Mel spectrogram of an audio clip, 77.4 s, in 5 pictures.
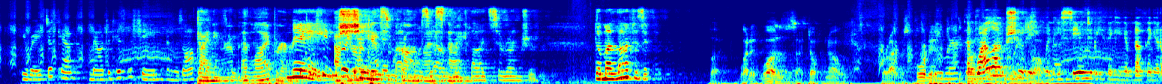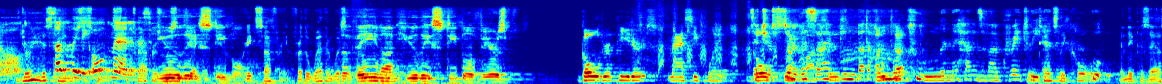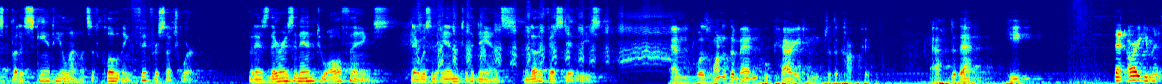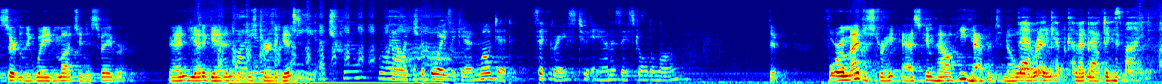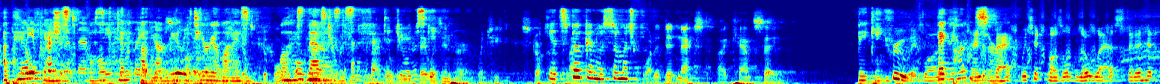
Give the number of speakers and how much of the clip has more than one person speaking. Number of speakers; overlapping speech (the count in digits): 9, about 35%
